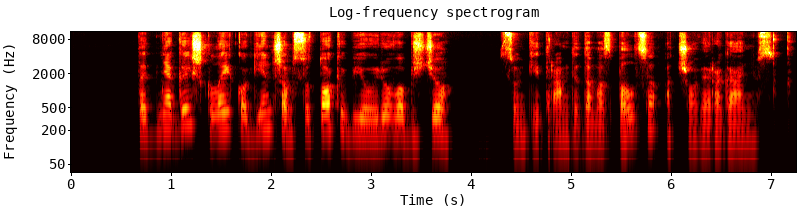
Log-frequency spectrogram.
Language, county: Lithuanian, Šiauliai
